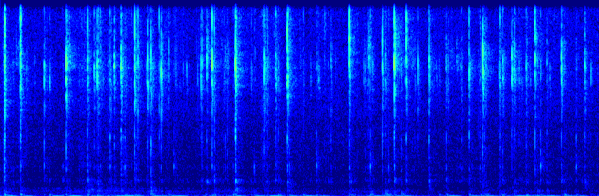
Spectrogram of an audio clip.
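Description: Long nails and fingertips type steadily on a compact, low-profile white plastic computer keyboard. The result is a quick stream of short, bright plastic clicks that die away almost instantly over a soft, constant low hum.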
